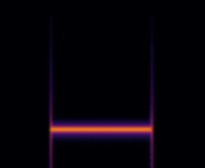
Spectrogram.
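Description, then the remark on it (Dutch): A single steady telephone ringing tone sounds for about one second, clear and fairly loud, beginning and ending abruptly with no voices around it, heard before a phone call. “Je hoort nu een telefoongesprek.”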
